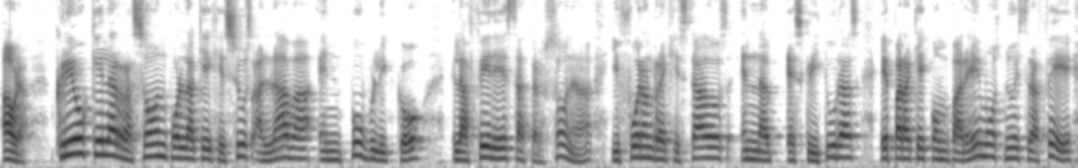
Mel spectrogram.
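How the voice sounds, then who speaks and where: A middle-aged man delivers a sermon with a higher voice than most men. He speaks slowly and deliberately, pausing on rhetorical questions as he explains the scripture. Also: a little mellow. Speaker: pastor.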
